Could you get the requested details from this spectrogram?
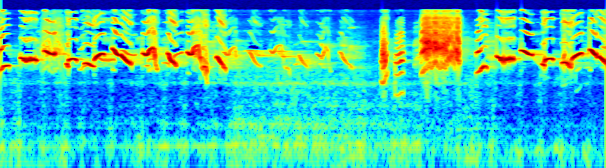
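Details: An Oriental magpie-robin sings in full, vigorous form, seeking an opponent: an almost continuous stream of loud, varied whistles and quick chips, with one harsh, grating burst midway before the rapid whistling resumes.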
